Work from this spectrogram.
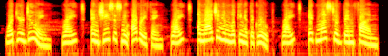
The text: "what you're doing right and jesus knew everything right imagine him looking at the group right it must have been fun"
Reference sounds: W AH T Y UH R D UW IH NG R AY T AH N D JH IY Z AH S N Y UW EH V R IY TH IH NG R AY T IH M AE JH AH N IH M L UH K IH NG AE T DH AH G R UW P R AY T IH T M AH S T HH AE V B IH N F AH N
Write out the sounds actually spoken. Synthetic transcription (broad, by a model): W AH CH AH R D UW IH NG R AY T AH N JH IY Z AH S N Y UW EH V R IY TH IH NG R AY T IH M AE JH AH N IH M L UH K IH NG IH T DH AH G R UW P R AY T IH T M AH S T HH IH V B IH N F AH N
